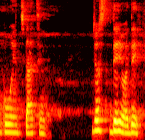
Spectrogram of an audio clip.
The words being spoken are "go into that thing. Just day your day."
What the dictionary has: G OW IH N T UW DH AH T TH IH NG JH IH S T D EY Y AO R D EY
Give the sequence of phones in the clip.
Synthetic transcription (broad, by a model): G OW IH N T UW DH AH T T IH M JH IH S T D EY Y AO D EY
